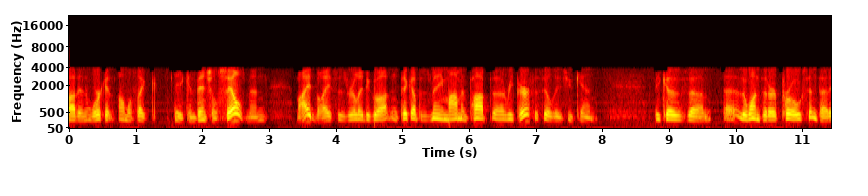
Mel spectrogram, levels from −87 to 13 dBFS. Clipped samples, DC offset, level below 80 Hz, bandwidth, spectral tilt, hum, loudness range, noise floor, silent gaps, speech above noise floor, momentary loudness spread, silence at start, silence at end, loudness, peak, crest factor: under 0.1%; under 0.1%; -66 dBFS; 4 kHz; -8 dB/octave; none; 3 LU; -48 dBFS; none; 28 dB; 13 LU; 0 s; 0 s; -20 LUFS; -2 dBFS; 20 dB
